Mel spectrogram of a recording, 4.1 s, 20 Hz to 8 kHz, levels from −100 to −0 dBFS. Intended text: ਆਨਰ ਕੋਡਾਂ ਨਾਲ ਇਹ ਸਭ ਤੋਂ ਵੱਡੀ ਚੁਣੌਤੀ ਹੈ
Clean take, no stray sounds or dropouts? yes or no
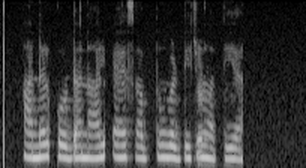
yes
